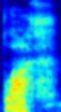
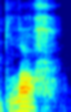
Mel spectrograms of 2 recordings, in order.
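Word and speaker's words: Bloch: to block for instance sorry I'm trying to do the German pronunciation block for instance angles concedes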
